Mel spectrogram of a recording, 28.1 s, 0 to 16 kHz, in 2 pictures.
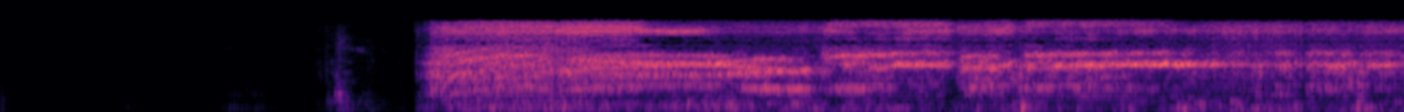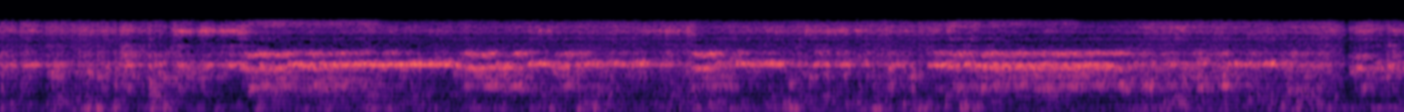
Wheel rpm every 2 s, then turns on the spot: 0, 0, 130, 200, 220, 220, 230, 230, 220, 230, 230, 230, 220, 220.
none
